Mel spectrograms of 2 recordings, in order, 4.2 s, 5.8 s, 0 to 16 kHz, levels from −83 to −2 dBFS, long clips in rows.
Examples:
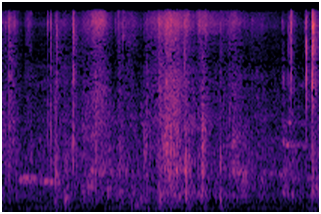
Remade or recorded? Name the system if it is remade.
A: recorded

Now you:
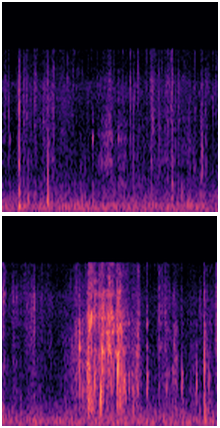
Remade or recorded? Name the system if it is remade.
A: recorded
